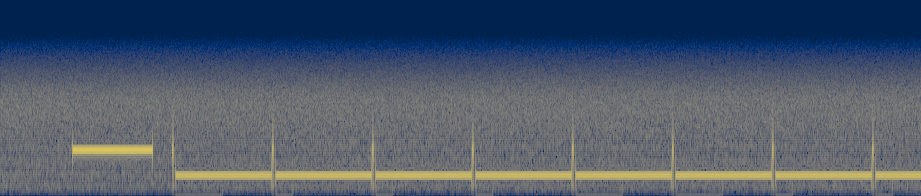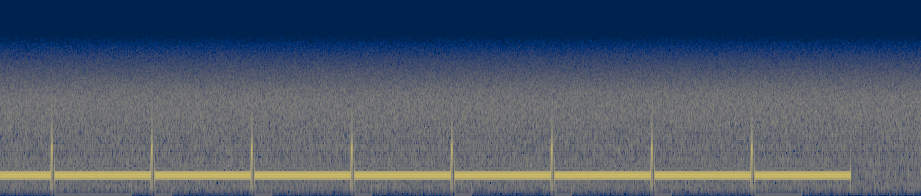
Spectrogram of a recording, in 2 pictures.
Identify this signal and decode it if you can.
Radio time signal (WWV, Colorado), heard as ticks, one a second.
